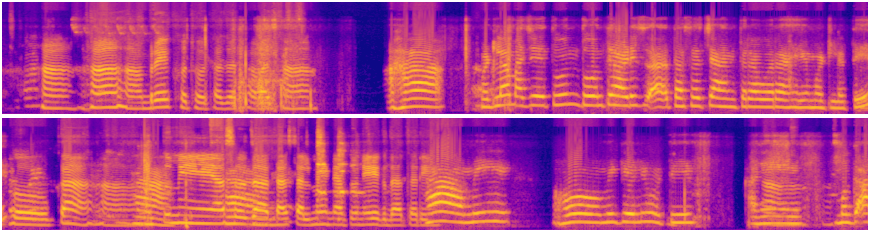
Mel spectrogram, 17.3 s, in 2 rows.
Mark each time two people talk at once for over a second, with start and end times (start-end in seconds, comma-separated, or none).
none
